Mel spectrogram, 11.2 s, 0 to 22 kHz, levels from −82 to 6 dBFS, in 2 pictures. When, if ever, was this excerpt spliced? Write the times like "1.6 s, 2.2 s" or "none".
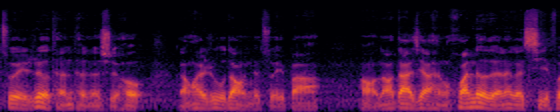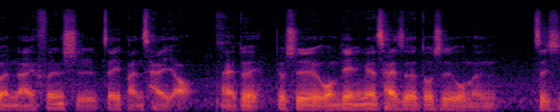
7.8 s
